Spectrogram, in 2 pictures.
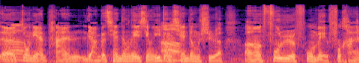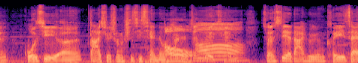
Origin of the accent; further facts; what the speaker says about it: Henan, China; 我来自于中国功夫之乡少林寺，我们家是在地图上是中国的中心。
